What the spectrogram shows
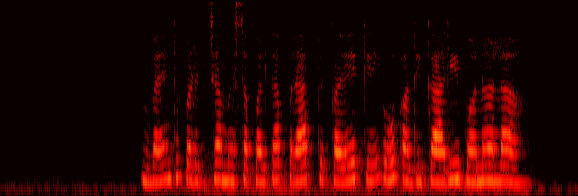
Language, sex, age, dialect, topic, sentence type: Maithili, female, 25-30, Southern/Standard, banking, statement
